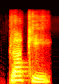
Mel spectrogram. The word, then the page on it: plucky: Indian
